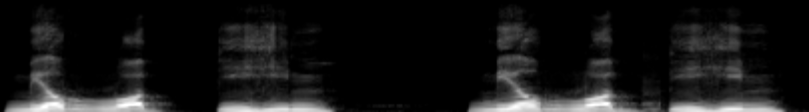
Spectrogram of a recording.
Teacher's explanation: tidak ada dengung. Hanya ada idgham saja. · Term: idgham bila gunnah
